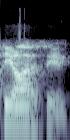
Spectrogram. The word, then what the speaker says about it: Theodicy: Is that the right pronunciation? Theodicy? – Yeah, Theodicy, correct.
